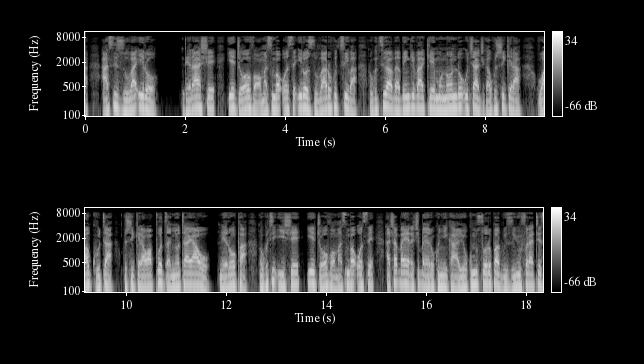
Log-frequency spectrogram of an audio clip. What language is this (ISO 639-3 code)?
sna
